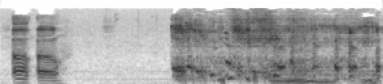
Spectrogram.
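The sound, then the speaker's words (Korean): Two short synthetic coughs, made with an electronic organ and a computer and heard over a telephone, sound as brief tonal bursts in quick succession, mimicking a gravely ill person's cough, followed by a louder, dense stretch of sound. “전화기를 통해서 들려오는 페리스의 기침 소리. 전자 오르간에 컴퓨터를 합성해 만든 그 소리는 영락없이 중환자의 기침 소리입니다.”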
